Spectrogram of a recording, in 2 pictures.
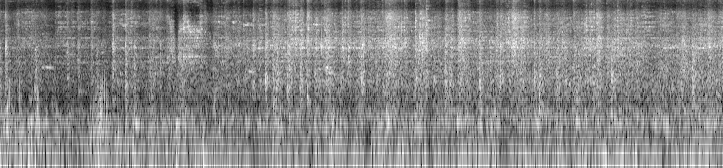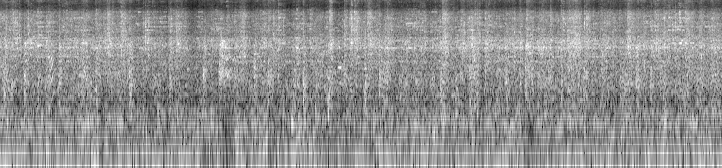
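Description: Passenger train's coach wheels rolling over the track, a steady rumble with frequent clicks and clacks over rail joints and points, heard from an open coach window.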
